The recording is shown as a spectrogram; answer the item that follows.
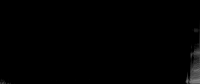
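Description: Near silence with a few faint clicks, as of a mouse or stylus picking a colour in a drawing program. The tail of a man's speech is at the start and one short word near the end.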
